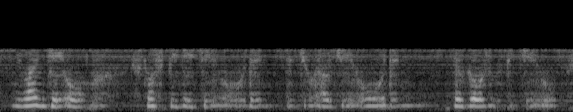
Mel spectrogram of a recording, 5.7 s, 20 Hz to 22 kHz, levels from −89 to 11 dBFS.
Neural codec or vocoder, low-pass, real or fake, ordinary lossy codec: vocoder, 22.05 kHz, 80 mel bands, HiFi-GAN; 3.6 kHz; fake; none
